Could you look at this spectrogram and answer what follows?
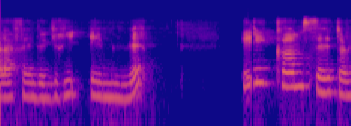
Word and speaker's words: grise: et ça va faire grise. Alors, grise s'écrit G-R-I-S-E. Alors, le S ici n'est plus muet. On l'entend, il fait le son Z puisqu'il est entre deux voyelles.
